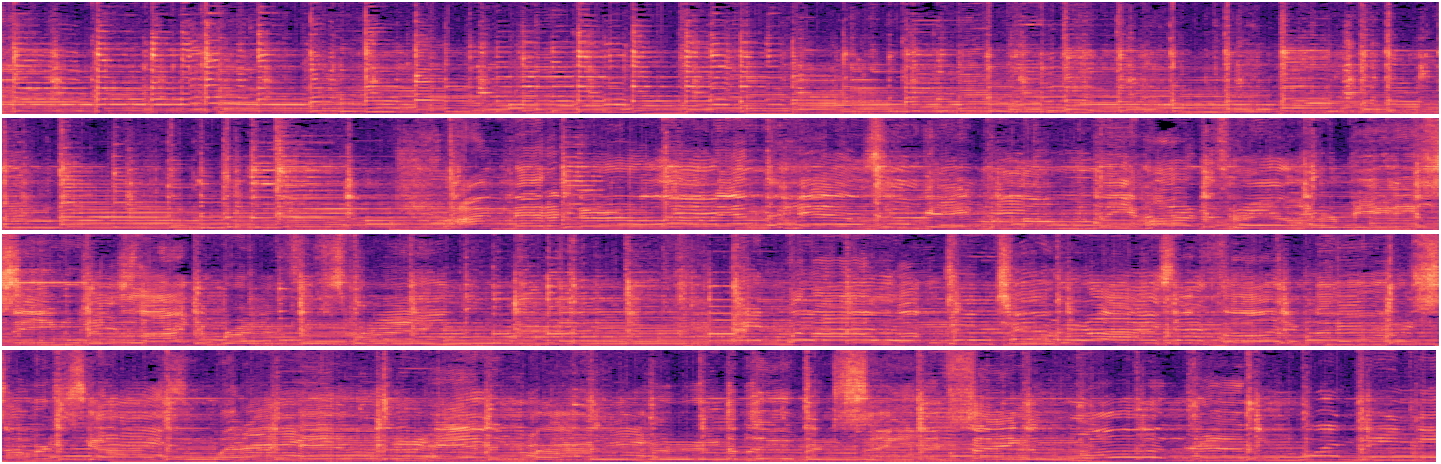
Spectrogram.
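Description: Acoustic bluegrass band playing live just after the count-in: fiddle, five-string banjo, mandolin, acoustic guitar and upright bass together, the banjo prominent over a steady bass pulse.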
